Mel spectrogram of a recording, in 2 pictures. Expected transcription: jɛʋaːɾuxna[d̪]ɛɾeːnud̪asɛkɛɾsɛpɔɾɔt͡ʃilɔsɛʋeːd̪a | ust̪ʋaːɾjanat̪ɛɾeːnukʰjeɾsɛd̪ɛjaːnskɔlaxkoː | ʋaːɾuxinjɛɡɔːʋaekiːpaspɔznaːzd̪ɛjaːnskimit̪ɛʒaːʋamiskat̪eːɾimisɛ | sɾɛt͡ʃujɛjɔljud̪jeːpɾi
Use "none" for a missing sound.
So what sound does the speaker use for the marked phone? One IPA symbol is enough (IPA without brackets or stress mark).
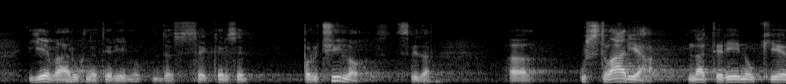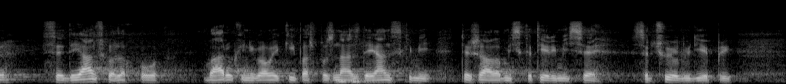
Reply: t̪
